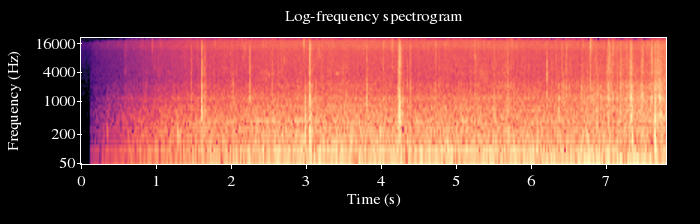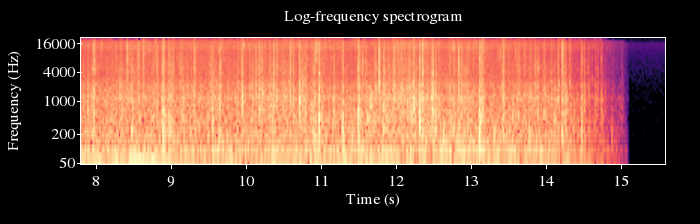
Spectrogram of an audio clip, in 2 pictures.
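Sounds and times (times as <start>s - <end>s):
rain: 0.2s - 15.0s.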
